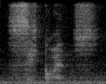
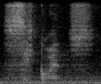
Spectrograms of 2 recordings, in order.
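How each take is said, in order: First: It is said in a soft whisper. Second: The same.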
